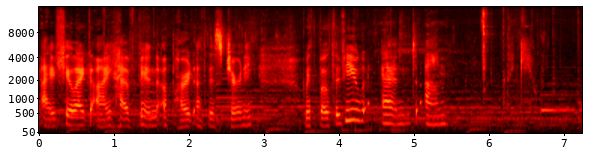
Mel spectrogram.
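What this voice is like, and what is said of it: Slightly teary, emotional voice. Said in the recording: “I'm getting a little teary.”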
